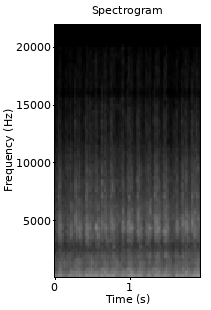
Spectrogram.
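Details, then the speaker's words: 1970 Ford Falcon small-block Ford V8 after a 750 Holley carb swap, still cold and idling a little low: a steady, even low rumble with no knocks, misses or ticks. Normal idle that sounds healthy and better than ever. "But it sounds good. Forgot about that. Sounds better than it ever has before."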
